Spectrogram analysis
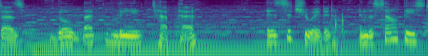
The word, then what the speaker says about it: Göbekli Tepe: Göbekli Tepe, pronounced as Göbekli Tepe, is situated in the southeast of Turkey.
